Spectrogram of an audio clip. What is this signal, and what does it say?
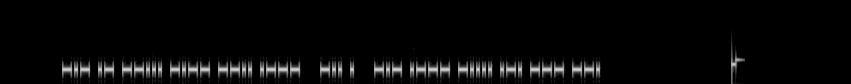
Morse code, heard as a keyed tone, about 40 wpm, 700 Hz. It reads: KA7YZJ DE KJ6ROG
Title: USA Callsign DE Callsign - 6 Characters - 40wpm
